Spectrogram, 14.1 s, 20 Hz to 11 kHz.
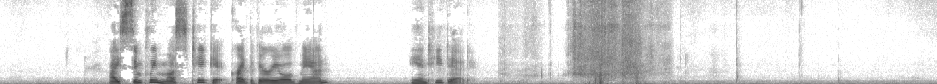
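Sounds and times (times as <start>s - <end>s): book page turning: 7.5s - 10.2s.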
